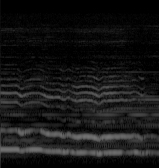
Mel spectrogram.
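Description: A woman's voice holding one long sung note, steady at first and then wavering and sliding downward in pitch.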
